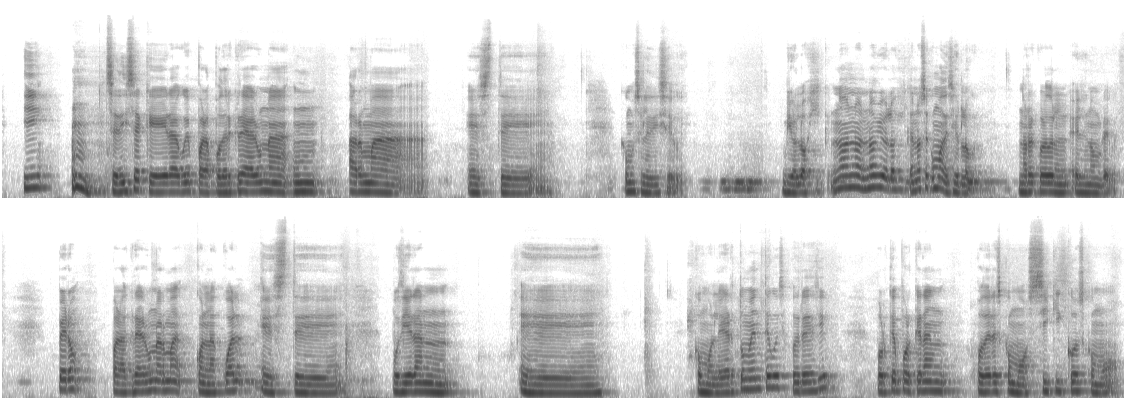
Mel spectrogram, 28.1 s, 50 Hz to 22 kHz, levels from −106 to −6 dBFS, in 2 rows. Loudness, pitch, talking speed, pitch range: -39 LUFS, 140 Hz, 130 wpm, 130-155 Hz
